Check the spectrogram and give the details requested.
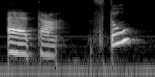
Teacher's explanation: You can hear the intonation это стул. So it goes up on это, and stool is just a straight one.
